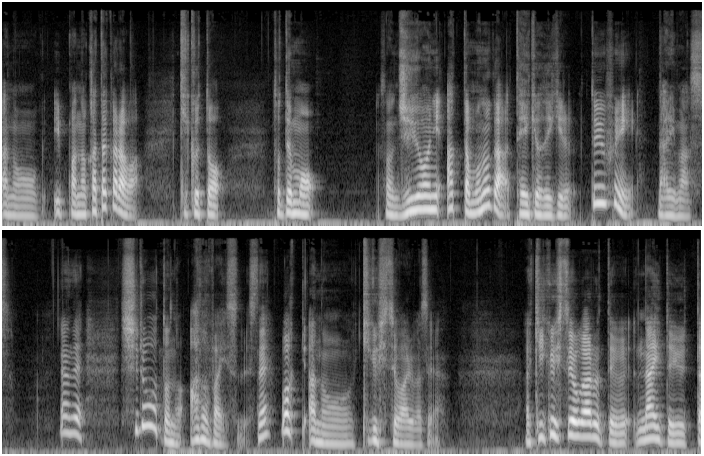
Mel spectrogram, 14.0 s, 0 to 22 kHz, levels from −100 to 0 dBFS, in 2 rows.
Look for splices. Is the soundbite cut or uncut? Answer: uncut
